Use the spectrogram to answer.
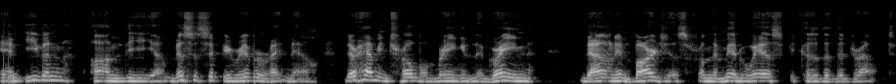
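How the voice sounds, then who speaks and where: At a moderate pace, a man talks in a somewhat breathy, fairly high voice with fairly even intonation. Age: 80s+. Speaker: audience member, retired weather forecaster. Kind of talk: Q&A comment.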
